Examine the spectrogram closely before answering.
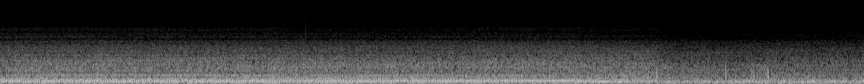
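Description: Semi truck's diesel engine droning steadily at highway speed, with road and wind noise, heard from inside the cab. The sound eases a little about six and a half seconds in.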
